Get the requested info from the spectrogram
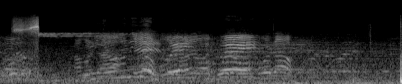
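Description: Faint voices calling out on a football pitch under the broadcast's background noise, opening with a short hiss.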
